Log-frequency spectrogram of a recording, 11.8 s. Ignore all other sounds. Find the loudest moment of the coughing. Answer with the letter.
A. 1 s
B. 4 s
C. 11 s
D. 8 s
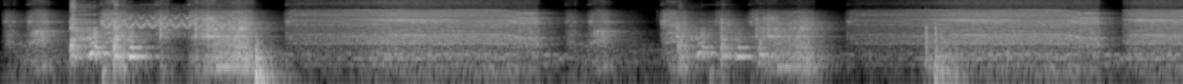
A.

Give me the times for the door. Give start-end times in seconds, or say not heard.
1.0-2.8, 9.2-10.1.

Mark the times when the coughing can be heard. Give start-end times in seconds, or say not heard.
0.7-1.5, 6.8-7.8.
